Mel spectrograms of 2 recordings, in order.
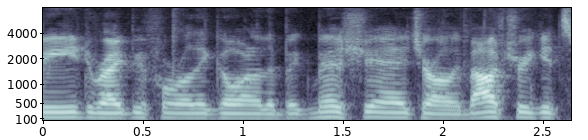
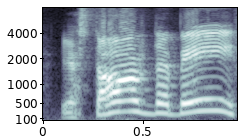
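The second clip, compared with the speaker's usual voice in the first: bad, overdone Irish accent, very high, very loud; 13 semitones higher, 12 dB louder than usual. Reviewing an eighties film, the speaker quotes Sheriff Brady in a bad Irish accent. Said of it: "There's my Irish accent you guys love so much".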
